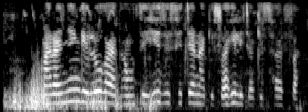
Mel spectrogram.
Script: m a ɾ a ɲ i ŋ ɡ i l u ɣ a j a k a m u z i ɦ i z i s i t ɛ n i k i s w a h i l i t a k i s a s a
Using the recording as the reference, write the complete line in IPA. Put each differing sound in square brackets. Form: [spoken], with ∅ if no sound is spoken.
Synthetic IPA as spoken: m a ɾ a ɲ i ŋ ɡ i l u ɣ a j a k a m u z i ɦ i z i s i t ɛ n [a] k i s w a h i l i [t͡ʃ] a k i s a s a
